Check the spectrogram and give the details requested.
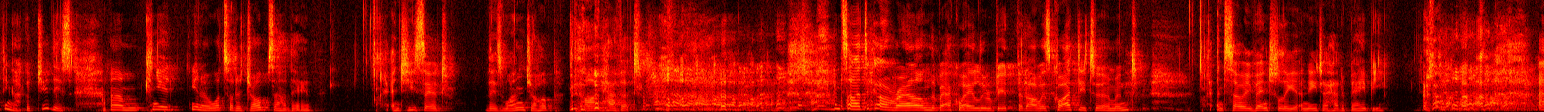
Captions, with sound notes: I think I could do this. What sort of jobs are there? And she said, there's one job. I have it. [LAUGHTER] And so I had to go around the back way a little bit, but I was quite determined. And so, eventually, Anita had a baby. [LAUGHTER]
